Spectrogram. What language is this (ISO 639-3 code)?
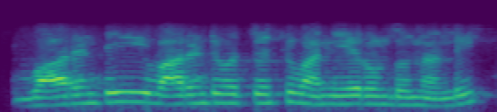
tel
